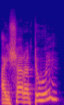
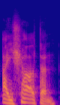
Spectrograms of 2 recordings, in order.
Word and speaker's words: Aishara: And then we have um Aisharaun in the Wapishan language that has been distorted to Aishaltton but actually the word is Aishara.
